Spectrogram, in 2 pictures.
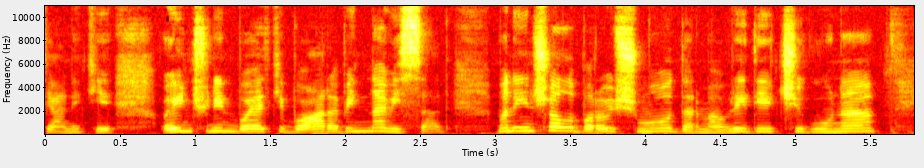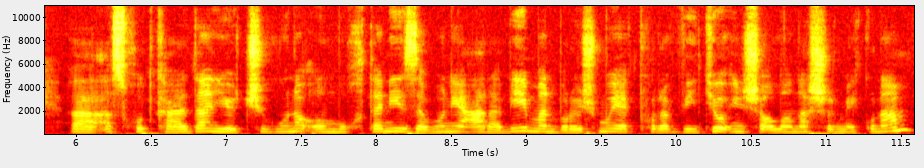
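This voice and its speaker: Woman, lecturing teacher, earnest, somewhat high voice, dry close sound. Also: no room sound. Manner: earnest, instructive, repeats points with "that is". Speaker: teacher at an Islamic school for women. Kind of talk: lecture to students.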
